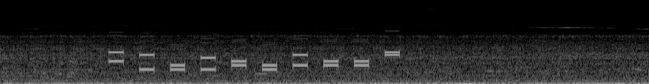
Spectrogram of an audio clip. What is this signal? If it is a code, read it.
Multi-frequency trunk signalling (R1, as on North American trunks), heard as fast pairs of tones, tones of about 150 ms, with street noise. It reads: KP 71431833 ST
